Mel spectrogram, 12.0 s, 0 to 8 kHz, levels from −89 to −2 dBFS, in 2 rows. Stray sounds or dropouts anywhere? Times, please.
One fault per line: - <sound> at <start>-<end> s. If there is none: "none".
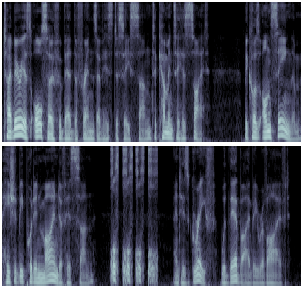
- laugh at 8.1-9.1 s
